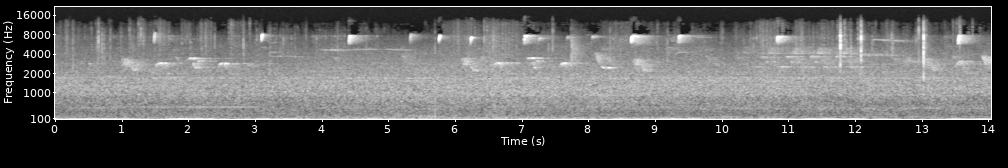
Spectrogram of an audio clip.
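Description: Wild songbirds calling with many short, high chirps scattered throughout, and a few lower notes, over a steady low rumble.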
